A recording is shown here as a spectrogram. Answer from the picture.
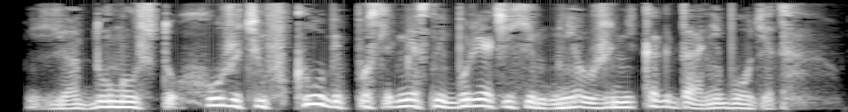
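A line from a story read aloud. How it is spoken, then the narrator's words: Groaning. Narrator (Russian): простонал Бонд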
